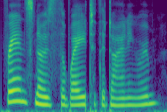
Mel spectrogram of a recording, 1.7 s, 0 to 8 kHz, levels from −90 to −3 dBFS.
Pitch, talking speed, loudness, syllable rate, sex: 220 Hz, 285 wpm, -19 LUFS, 5.7 syllables/s, female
